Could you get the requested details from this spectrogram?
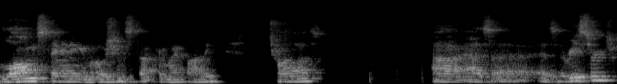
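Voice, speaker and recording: Fairly even in intonation, a man speaks at a moderate pace and medium pitch. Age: 60s. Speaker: workshop facilitator. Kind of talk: interview on video call. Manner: halting, many fillers.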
